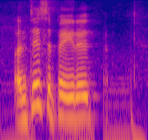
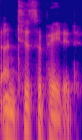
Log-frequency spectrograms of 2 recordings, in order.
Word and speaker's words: anticipated: so let's get started first this is not correct highly anticipated anticipated to anticipate I cannot pronounce it highly anticipated we say highly anticipated we use a different vowel sound for the a in anticipated or the verb in the present anticipate we use the sound an an not un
